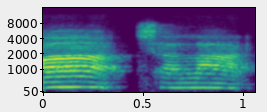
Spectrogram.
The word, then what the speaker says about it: ฉลาด: Siam อ่าน ว่า สยาม ฉลาด อ่าน ว่า ฉลาด ค่ะ ต่อ มา นะ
